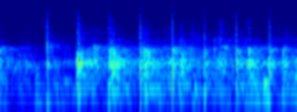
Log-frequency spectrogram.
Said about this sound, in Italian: quindi un applauso e complimenti.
